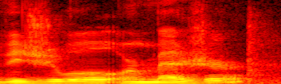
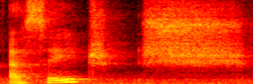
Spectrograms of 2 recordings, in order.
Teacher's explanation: this is an example of letter s saying the z sound like it does in visual or measure that's basically the same shape as an sh sh but my voice is on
